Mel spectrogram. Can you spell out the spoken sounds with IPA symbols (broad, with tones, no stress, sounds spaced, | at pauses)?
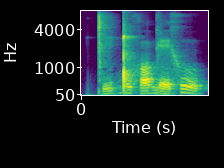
ǀʰ i˩˧˩ ɡ͡ǃ u˥˨ x ɔ˨˦ ɡ e˧˩˧ x u˥˨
